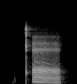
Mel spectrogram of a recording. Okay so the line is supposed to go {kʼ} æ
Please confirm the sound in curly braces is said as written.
yes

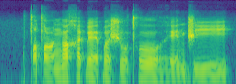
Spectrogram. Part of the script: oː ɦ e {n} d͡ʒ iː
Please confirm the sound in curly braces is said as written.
yes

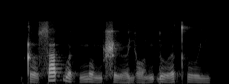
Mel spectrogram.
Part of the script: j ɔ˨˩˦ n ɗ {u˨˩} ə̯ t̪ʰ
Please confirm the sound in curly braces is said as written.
no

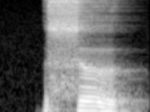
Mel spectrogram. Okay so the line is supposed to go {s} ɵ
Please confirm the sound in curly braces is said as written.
yes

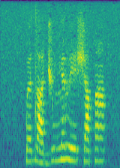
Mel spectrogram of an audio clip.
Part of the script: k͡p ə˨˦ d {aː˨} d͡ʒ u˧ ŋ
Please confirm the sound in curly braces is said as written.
yes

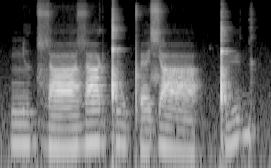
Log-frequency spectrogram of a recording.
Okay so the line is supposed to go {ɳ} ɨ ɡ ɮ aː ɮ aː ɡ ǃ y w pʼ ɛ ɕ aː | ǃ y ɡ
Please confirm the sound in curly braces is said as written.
no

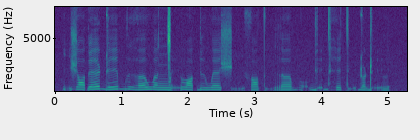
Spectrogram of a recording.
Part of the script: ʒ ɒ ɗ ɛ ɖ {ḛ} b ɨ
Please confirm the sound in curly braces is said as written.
no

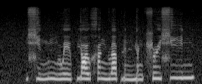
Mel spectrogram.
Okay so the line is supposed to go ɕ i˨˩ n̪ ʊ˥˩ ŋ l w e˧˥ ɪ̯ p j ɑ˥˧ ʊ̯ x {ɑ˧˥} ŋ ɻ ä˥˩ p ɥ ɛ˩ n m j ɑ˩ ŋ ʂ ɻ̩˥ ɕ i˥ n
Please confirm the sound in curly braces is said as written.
no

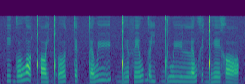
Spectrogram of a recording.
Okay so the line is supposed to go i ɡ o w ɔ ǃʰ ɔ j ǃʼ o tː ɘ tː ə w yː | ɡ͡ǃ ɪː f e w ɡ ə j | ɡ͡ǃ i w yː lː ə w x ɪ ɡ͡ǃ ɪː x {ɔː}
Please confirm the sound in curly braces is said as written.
yes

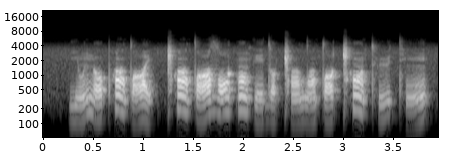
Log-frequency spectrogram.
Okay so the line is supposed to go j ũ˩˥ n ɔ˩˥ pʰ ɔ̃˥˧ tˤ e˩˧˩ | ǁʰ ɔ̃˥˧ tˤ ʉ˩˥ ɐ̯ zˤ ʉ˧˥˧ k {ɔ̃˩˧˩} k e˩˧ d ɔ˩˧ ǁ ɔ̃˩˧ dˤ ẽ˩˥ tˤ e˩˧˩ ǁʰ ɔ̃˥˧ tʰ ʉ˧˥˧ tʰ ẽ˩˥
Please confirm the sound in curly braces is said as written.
no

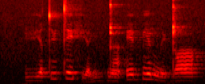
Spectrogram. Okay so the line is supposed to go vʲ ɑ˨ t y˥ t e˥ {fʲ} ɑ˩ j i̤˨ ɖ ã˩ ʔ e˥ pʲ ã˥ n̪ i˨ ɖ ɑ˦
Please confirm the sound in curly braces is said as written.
yes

